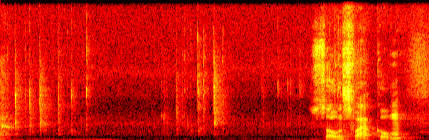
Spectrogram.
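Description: Computer keyboard being typed on: a quick run of key clicks over the first two seconds or so.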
